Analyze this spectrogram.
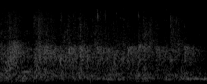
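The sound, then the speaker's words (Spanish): Steady applause from a crowd at an award ceremony recognizing the company Elon for a photovoltaic plant for self-consumption and 23 electric vehicles: a dense wash of many hands clapping at an even level for a couple of seconds without any voices standing out. “Un aplauso fuerte.”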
